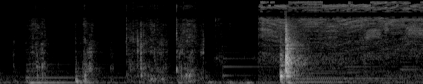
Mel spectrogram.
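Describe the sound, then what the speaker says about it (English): Cooking spray hisses onto a cake pan in a home kitchen, a single short pressurized burst following some quiet handling clatter and taps. "Spraying my pan."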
